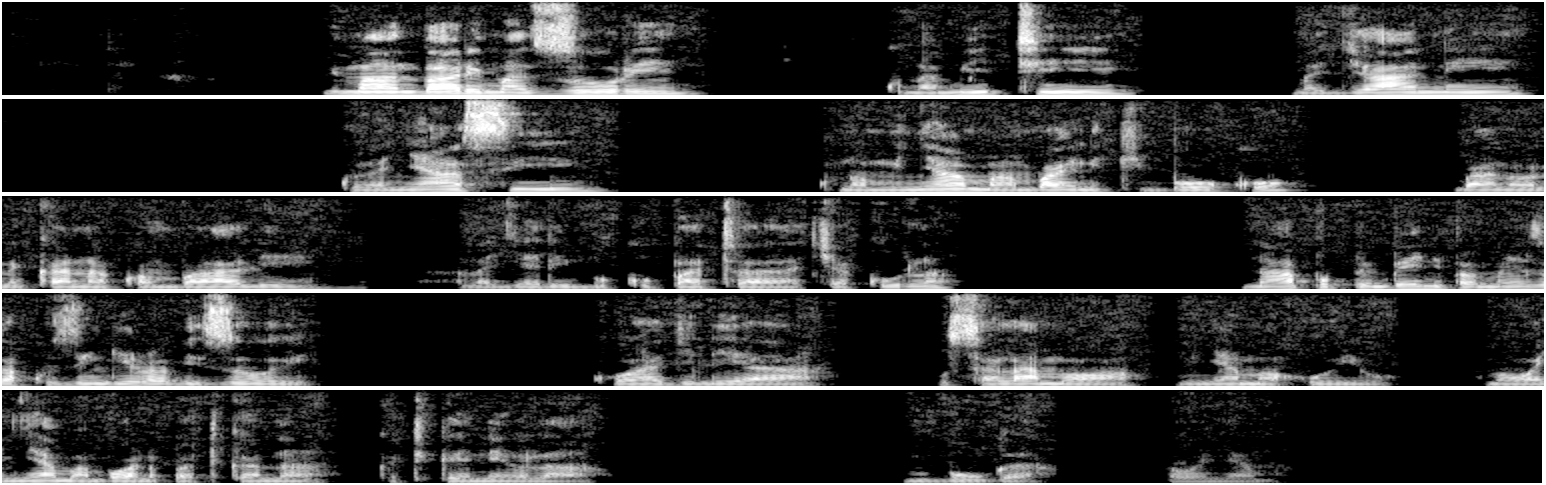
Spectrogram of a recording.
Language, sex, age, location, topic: Swahili, male, 25-35, Nairobi, government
